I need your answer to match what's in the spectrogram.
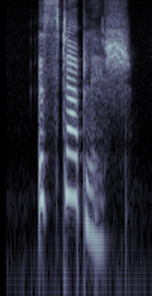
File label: "establish", voice, english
